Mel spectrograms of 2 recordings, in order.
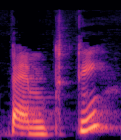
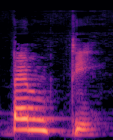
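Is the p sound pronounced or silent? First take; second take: pronounced; silent. First: The p sound is pronounced. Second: The p sound is silent. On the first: "usually in formal speech, pronounce it" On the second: "while others say"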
